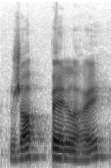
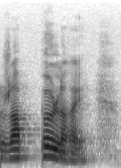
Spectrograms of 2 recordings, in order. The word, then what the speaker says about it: appellerai: Parce que tout simplement, on va prononcer j'appellerai et non pas j'appellerai. Lorsque je prononce le son P, je double la lettre L.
